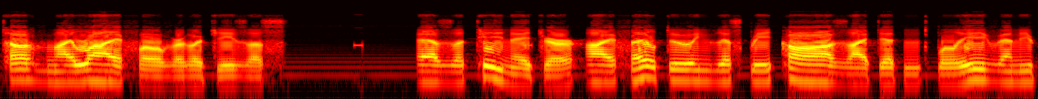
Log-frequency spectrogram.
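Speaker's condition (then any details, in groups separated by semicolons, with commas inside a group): Athetoid cerebral palsy; couldn't express self first 6 years, family couldn't understand, speech therapist Judy, communication box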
